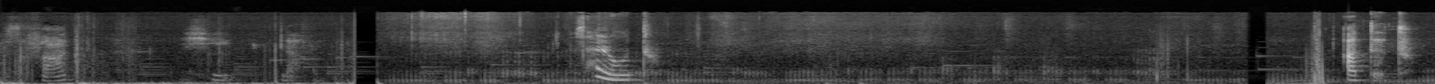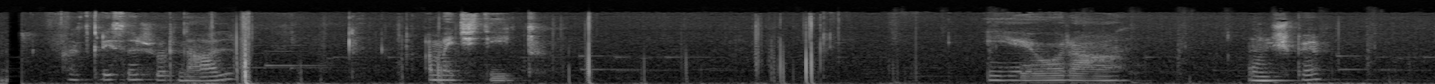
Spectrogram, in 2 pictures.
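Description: A girl speaks with animation close to the microphone.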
